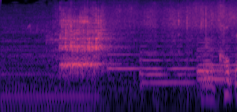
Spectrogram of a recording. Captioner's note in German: Das Schaf blöckt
